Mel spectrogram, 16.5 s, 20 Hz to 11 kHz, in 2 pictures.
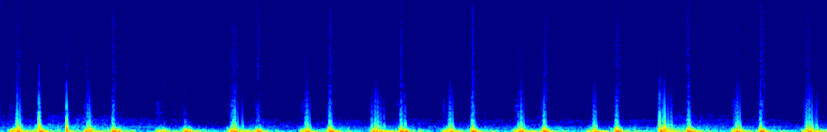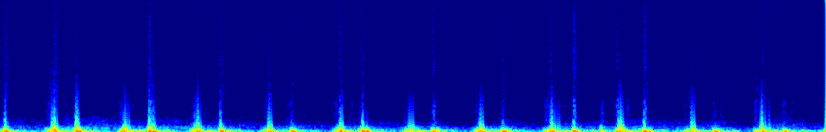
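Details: Heartbeat of a self-described medically fit person, recorded with several precision contact microphones for ASMR: regular low lub-dub at about 83 a minute; occasional doubled clicks come from a ~6 ms delay between microphones; normal heart sounds.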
